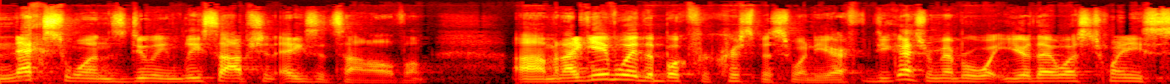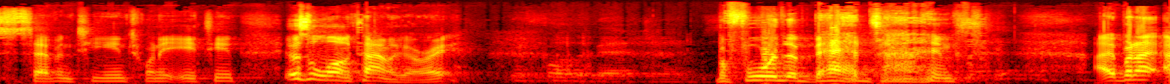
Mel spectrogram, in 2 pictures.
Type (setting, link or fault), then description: setting, live audience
